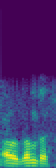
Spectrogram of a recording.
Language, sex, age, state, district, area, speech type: Kannada, male, 30-45, Karnataka, Vijayapura, urban, conversation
